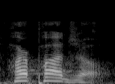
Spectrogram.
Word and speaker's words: harpazo: There is no word rapture, but this is the word harpazo. Looks like that in the Greek, H-A-R-P-A-Z, long O, harpazo.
